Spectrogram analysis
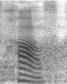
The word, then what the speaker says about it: half: HALF हाफ. HA हाफ, तो एल का ल का साउंड नहीं आ रहा है, सो इसलिए इसमें एल साइलेंट है.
